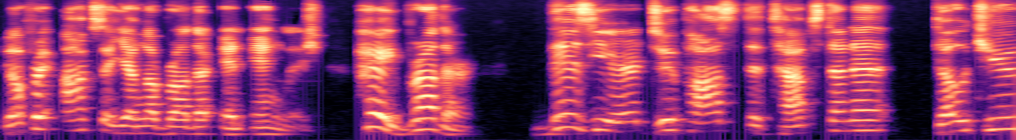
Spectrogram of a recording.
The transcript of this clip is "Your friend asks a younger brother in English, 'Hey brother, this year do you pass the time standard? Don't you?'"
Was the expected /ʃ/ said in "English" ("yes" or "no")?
yes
